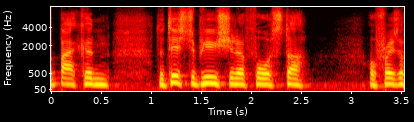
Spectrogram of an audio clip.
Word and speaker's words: Forster: We have tried this playing out from the back, and the distribution of Forster, or Fraser, how do you pronounce it? Is Forster. Forster, as in four-star.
